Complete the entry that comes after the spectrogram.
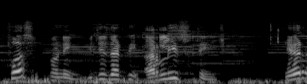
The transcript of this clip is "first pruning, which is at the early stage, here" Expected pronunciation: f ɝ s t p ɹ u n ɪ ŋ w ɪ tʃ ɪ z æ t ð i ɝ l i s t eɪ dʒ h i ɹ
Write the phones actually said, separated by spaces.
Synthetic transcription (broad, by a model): f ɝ s t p u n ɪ ŋ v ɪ tʃ ɪ z æ t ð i ɝ l i s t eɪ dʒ h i ɹ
